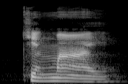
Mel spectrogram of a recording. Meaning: Chiang Mai
- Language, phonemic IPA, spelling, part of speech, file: Mon, /t͡ɕʰia̯ŋmay/, ချေဳၚ်မာဲ, proper noun, Mnw-ချေဳၚ်မာဲ.wav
